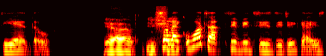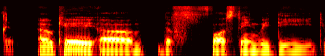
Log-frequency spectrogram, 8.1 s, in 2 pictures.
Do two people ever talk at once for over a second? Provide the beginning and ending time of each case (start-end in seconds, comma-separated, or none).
none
